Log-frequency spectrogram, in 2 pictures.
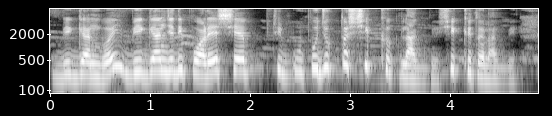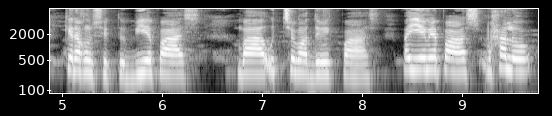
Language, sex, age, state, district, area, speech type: Bengali, female, 45-60, West Bengal, Dakshin Dinajpur, urban, spontaneous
